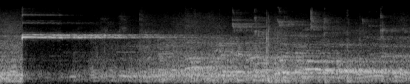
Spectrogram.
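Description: A futsal ball is kicked on a wooden court.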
